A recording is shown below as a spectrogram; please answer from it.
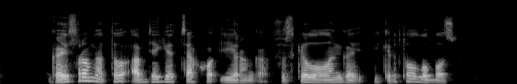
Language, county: Lithuanian, Marijampolė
